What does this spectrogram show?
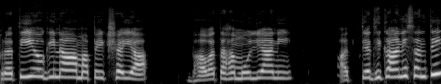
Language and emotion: Sanskrit, angry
